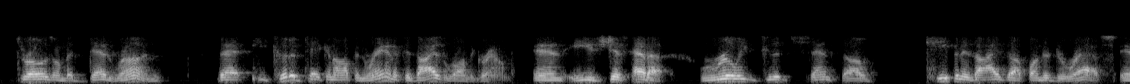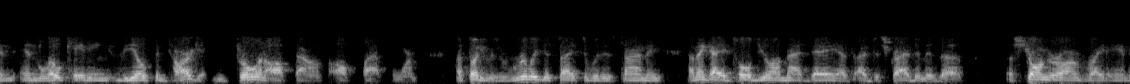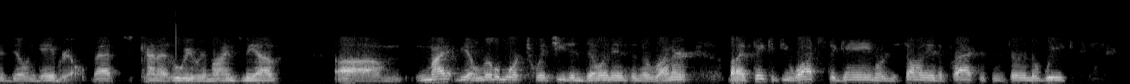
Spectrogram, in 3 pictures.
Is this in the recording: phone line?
yes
